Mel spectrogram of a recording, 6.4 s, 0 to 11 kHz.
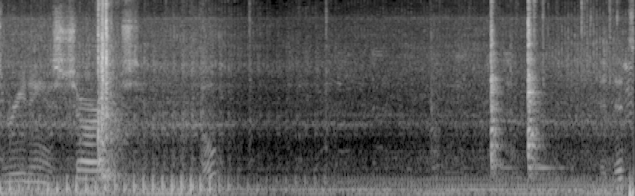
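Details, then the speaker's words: John Deere 110 mower, sitting about 10 years, cranked off a jumper: starter churns the engine at a steady uneven rate, about two and a half turns a second, but it never fires; gas smell, owner suspects no spark; crank no start. "It cranked over, but I could smell gas, but it didn't really seem like it had any spark."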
